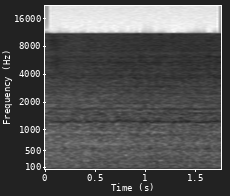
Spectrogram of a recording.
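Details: Van with a cold engine on a 30-degree morning, just jump-started from a dead, tired battery with a NOCO GB30 lithium jump pack: steady even idle with low rumble and faint hiss, no knocks or misses; running smoothly after the cold start.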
